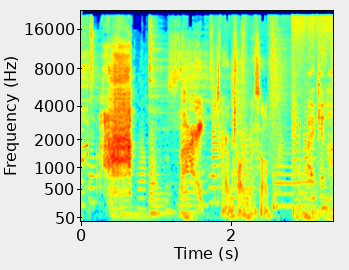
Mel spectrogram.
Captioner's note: stammers; exclaims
